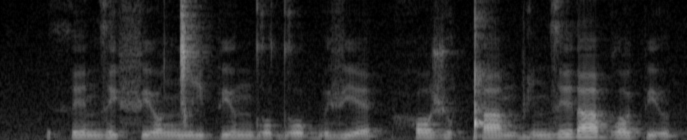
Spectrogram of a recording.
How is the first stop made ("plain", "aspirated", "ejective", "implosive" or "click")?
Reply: click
